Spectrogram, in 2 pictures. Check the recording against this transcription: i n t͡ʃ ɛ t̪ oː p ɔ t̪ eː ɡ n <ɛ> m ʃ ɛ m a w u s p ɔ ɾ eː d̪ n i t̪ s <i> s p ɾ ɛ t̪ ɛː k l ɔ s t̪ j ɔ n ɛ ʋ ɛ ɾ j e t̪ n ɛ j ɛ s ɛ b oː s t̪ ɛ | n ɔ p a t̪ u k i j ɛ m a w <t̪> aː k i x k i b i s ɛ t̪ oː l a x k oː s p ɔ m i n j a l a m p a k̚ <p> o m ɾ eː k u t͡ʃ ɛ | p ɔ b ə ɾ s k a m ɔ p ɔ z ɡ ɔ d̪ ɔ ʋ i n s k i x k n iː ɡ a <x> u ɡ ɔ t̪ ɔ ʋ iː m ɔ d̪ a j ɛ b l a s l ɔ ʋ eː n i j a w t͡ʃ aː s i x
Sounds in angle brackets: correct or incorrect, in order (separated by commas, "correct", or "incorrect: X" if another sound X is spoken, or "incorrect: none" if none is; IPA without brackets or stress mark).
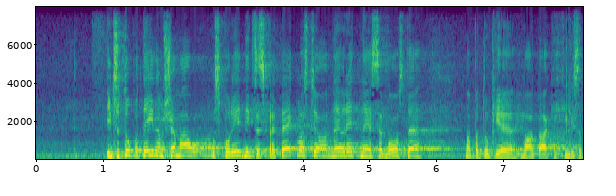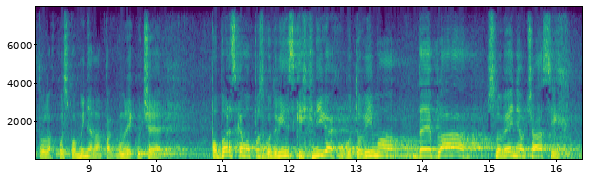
correct, incorrect: ɛ, correct, incorrect: b, correct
